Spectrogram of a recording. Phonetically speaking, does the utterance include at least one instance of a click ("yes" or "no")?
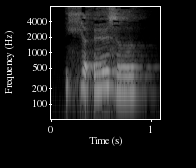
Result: no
